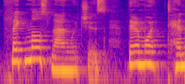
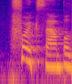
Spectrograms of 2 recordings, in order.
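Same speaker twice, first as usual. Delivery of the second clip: ordinary talk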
